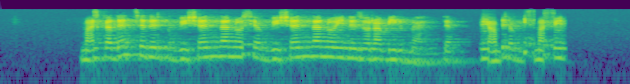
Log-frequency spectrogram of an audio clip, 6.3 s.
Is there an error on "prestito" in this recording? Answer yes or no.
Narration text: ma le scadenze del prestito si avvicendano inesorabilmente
yes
